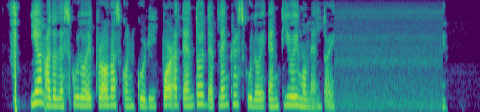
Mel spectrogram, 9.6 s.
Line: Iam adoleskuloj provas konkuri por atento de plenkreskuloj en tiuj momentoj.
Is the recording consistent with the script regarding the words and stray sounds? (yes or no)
yes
